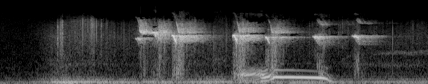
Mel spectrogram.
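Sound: sparrow chirping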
